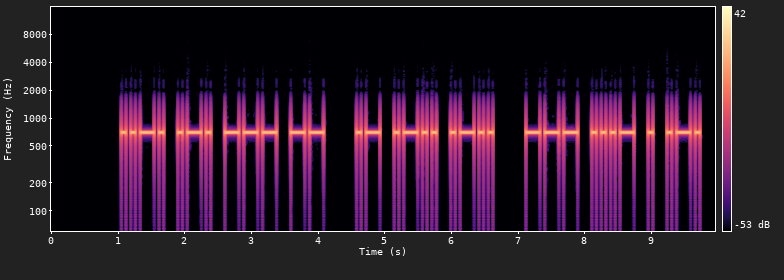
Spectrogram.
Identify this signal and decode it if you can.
Morse code, heard as a keyed tone, about 17 wpm, 700 Hz. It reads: FROM ALL OVER
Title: Sets of 5 Words Encore 17wpm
